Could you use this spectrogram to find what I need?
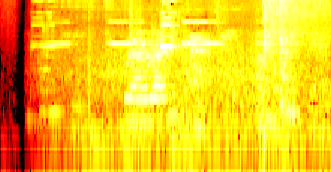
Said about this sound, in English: My morning commute is not as lonely these days. More people are riding the bus, and once again, playing music or TV series from their smart tablets at full volume, like this man across the aisle from me.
